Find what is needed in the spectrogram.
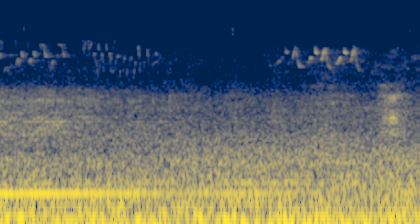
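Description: Outdoor ambience of low, steady wind rumble on the microphone, with faint bird chirps: a short run near the start and another about four seconds in.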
